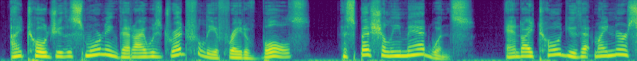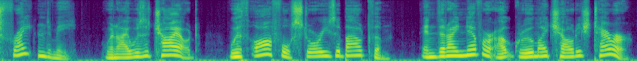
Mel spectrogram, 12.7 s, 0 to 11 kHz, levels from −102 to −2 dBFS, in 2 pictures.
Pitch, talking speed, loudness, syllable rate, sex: 185 Hz, 200 wpm, -17 LUFS, 5.3 syllables/s, male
